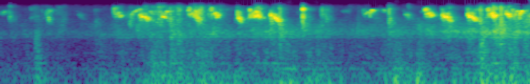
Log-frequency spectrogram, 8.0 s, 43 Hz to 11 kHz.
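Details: Sparrows at a feeder in the evening, 6 March 2024, chirping busily with a steady stream of short high chirps over a low rumbling background.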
